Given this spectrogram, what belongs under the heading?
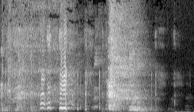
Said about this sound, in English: You've had like the statute of limitations on you coughing in podcasts has run out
